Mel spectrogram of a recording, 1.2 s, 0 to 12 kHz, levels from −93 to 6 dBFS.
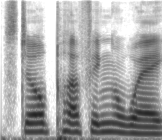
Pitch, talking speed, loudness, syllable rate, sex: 195 Hz, 145 wpm, -15 LUFS, 4.2 syllables/s, female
